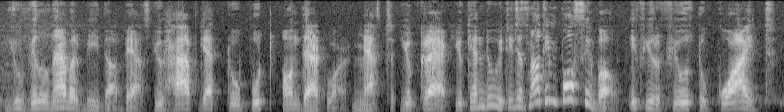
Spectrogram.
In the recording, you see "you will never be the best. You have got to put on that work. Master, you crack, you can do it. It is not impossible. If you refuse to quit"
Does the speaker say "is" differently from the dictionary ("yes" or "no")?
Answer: no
